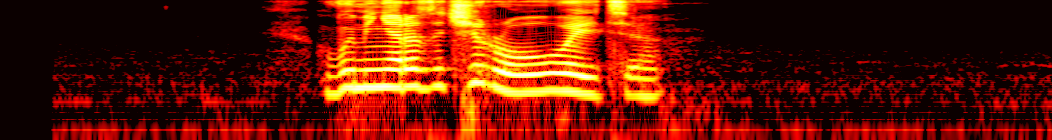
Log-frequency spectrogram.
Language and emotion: Russian, angry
